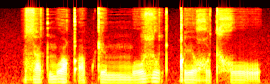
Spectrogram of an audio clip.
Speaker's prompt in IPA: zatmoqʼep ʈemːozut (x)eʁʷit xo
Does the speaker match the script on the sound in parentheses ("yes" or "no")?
no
